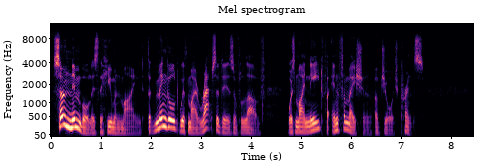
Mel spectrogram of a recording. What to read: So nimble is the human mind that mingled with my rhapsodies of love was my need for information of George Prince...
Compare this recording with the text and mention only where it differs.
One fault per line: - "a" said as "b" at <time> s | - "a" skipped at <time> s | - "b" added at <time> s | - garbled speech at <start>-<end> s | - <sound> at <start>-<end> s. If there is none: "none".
none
